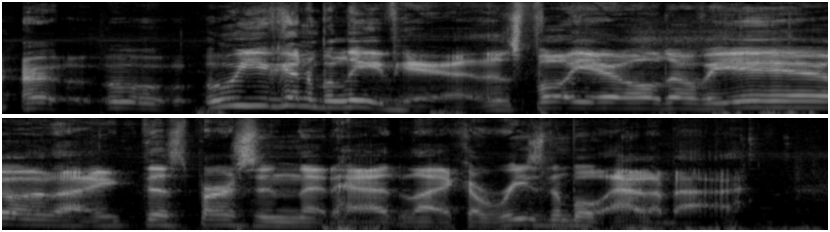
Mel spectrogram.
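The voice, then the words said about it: Put-on character voice. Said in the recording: “Sorry about the character voice.”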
